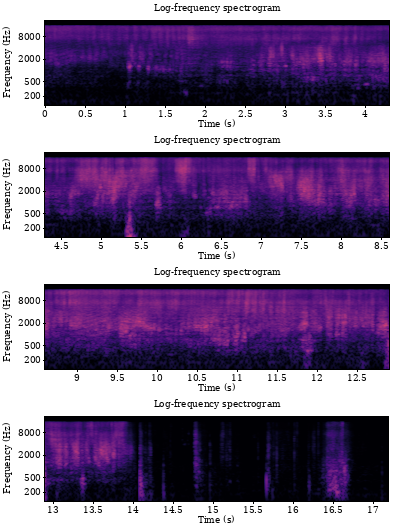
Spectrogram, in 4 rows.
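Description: Wet wool rug being scrubbed by hand with a brush: a continuous, uneven rasping that stops abruptly about 14 seconds in, followed by a few light knocks.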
